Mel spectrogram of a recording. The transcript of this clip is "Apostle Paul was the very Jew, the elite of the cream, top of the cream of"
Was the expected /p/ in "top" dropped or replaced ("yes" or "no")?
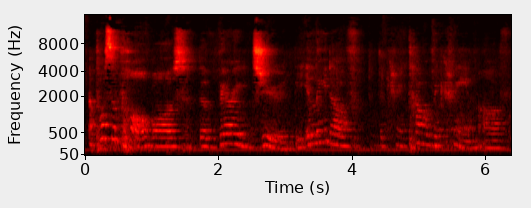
yes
